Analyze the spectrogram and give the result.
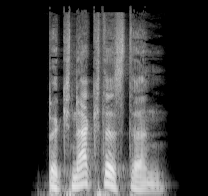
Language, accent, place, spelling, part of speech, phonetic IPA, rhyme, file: German, Germany, Berlin, beknacktesten, adjective, [bəˈknaktəstn̩], -aktəstn̩, De-beknacktesten.ogg
- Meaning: 1. superlative degree of beknackt 2. inflection of beknackt: strong genitive masculine/neuter singular superlative degree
